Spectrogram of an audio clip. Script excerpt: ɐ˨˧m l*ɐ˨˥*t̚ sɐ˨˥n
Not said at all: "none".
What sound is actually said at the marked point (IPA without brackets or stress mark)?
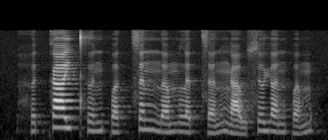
ɐ˨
